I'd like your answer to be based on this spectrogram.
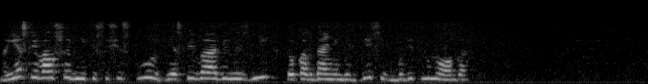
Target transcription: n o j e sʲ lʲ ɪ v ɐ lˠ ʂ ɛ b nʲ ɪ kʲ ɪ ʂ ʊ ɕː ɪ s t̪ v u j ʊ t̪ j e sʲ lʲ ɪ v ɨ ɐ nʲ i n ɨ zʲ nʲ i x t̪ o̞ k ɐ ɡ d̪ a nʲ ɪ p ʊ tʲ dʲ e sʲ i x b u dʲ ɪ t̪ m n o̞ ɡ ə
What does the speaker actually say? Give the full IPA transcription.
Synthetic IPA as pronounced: n o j e sʲ lʲ ɪ v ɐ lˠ ʂ ɛ b nʲ ɪ kʲ ɪ s ʊ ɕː ɪ s t̪ v u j ʊ t̪ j e sʲ lʲ ɪ v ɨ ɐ dʲ i n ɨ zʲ nʲ i x t̪ o̞ k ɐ ɡ d̪ a nʲ ɪ b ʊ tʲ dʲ e sʲ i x b u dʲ ɪ t̪ m n o̞ ɡ ə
